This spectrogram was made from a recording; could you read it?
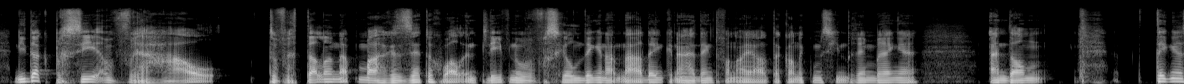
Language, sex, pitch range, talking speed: Dutch, male, 95-120 Hz, 205 wpm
